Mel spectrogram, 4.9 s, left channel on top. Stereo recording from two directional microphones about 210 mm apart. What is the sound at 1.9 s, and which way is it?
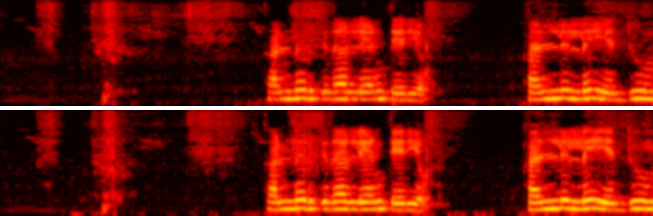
Speech, 35° right (ahead or behind).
